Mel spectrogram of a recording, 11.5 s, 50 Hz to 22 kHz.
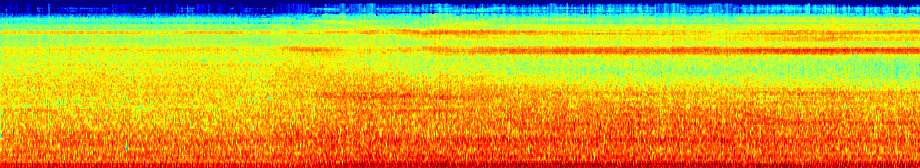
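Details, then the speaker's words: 1972 VW Karmann Ghia air-cooled engine first run after sitting for years, valves not adjusted; loud throaty idle with low beat that wavers slightly, runs fine but a bit lumpy. "sounds good it's a little jumpy we haven't done any valves or anything"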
